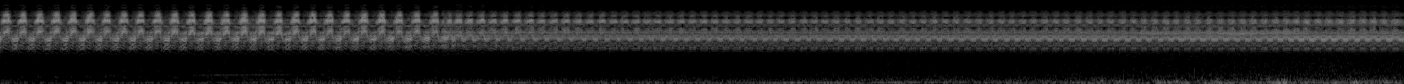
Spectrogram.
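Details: Newly emerged bear cicada in Okinawa, Japan, still dusted with gold and with wings not yet fully clear, singing unsteadily: a loud, high, rapid pulsed rasp, about three pulses per second for four seconds, then merging into a steady continuous buzz.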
